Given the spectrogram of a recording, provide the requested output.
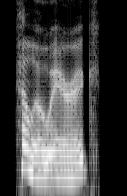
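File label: "hello", female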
